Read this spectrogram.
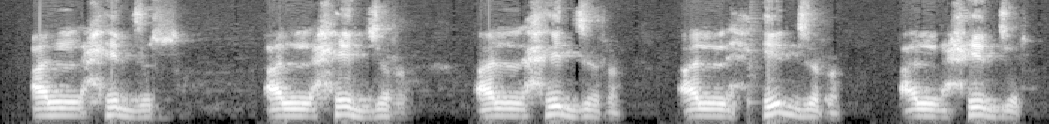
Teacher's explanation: اس میں جیم جو ہے اس میں کلکلا آ رہا ہے اور را کو جو ہے باریک پڑھنا ہے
